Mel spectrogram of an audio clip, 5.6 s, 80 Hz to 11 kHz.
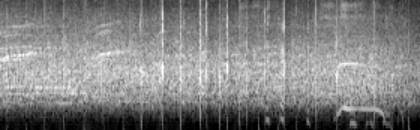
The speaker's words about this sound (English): So I want to give a little round of applause. Everybody clap for, 200.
